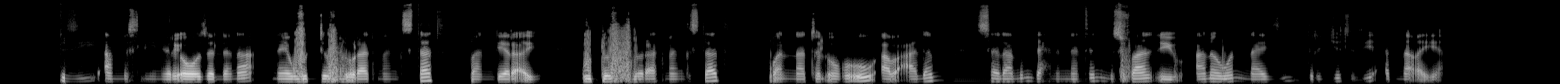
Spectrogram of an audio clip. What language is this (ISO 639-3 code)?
tir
